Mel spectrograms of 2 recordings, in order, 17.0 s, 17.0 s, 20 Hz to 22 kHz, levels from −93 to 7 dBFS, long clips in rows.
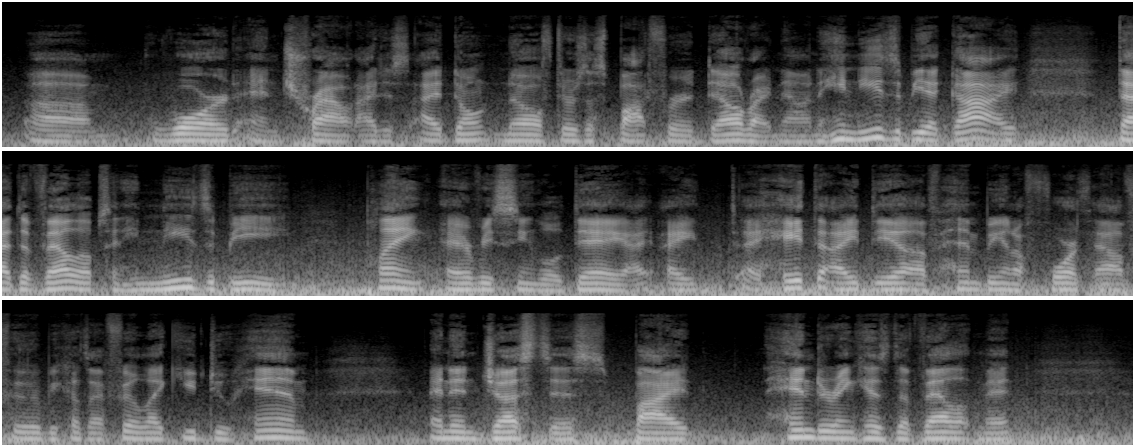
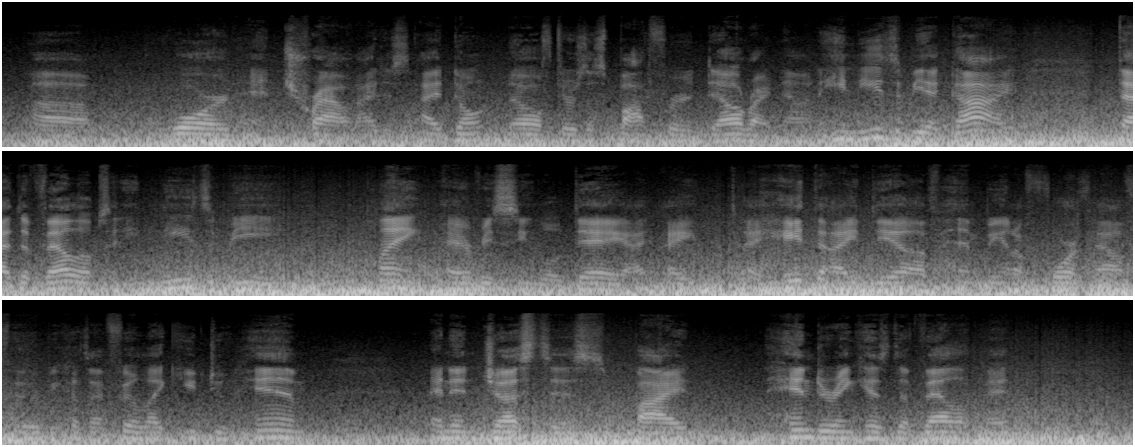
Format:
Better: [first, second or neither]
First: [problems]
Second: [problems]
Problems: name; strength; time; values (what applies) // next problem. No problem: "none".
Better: first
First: wind noise on the microphone; occasional gusts; 20 dB below the speech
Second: wind noise on the microphone; heavy; 4 dB below the speech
